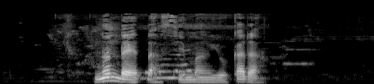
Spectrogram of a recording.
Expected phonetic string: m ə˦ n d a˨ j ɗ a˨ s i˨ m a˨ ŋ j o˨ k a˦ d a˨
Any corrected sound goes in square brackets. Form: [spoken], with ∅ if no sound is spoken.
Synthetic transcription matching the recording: [n] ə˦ n d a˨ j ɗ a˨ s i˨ m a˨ ŋ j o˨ k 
